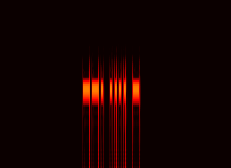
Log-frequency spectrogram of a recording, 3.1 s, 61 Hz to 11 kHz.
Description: Morse code, heard as a keyed tone, about 38 wpm, 690 Hz. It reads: GHT
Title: Top Three Letter Combinations in Words 40wpm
